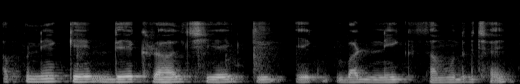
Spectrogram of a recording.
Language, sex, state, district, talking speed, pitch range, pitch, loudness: Maithili, male, Bihar, Samastipur, 125 wpm, 110-120 Hz, 115 Hz, -29 LUFS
